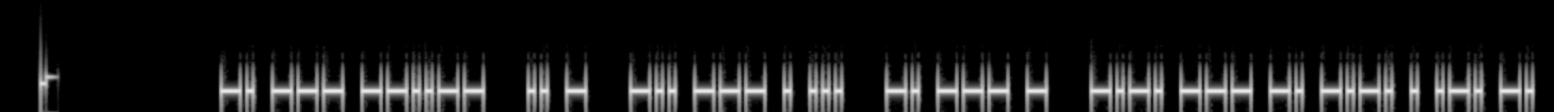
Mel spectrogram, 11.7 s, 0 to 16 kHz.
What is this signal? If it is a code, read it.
Morse code, heard as a keyed tone, about 25 wpm, 700 Hz. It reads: NO, IT DOES NOT CONCERN
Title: Sentences from Top 1000 Words 25wpm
